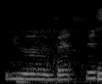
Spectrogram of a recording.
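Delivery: low, very soft repeat; hushed. Real, not acted. Sister repeating her compliment in the game, hushed. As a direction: drop right down, almost whispering. Whispering game, said again quietly.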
